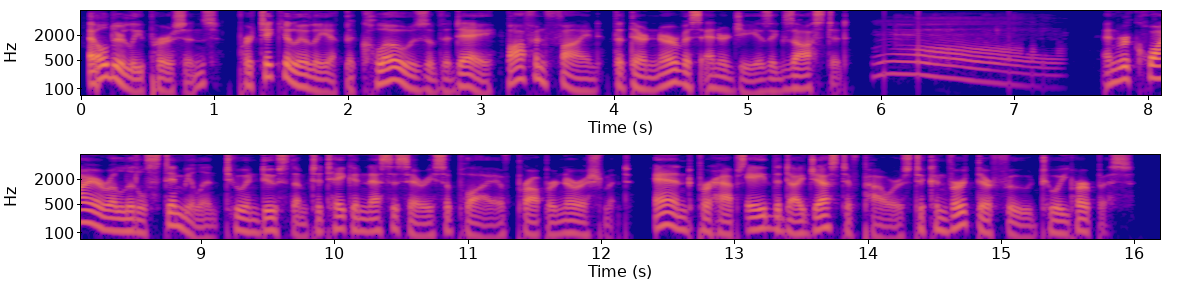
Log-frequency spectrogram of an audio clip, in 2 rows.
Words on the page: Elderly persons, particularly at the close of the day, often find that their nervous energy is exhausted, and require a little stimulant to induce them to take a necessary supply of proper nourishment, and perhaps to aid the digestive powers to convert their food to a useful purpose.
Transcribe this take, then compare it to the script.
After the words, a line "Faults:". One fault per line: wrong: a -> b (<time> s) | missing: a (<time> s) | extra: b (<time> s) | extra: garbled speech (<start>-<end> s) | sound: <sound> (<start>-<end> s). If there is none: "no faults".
Elderly persons, particularly at the close of the day, often find that their nervous energy is exhausted, and require a little stimulant to induce them to take a necessary supply of proper nourishment, and perhaps aid the digestive powers to convert their food to a purpose.
Faults:
sound: sigh (5.9-7.4 s)
missing: to (13.1 s)
missing: useful (15.5 s)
